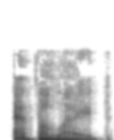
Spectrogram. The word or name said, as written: epilator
